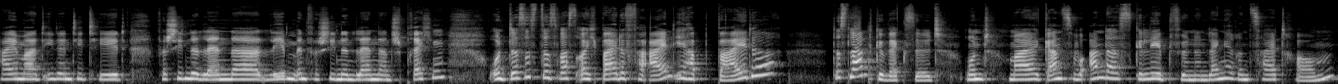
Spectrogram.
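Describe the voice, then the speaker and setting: Enthusiastic woman host with vocal fry. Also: a little high. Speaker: podcast host. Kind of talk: casual interview chat.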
